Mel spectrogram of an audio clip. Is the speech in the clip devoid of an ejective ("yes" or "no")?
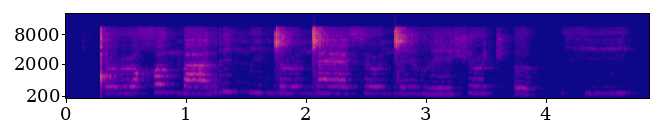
no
